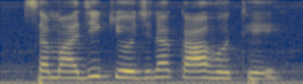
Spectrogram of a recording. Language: Chhattisgarhi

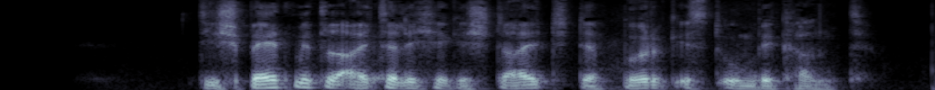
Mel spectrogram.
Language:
German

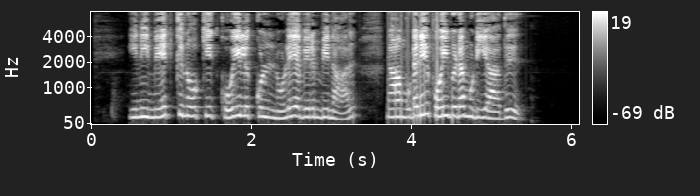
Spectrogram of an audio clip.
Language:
Tamil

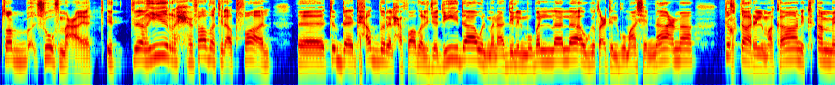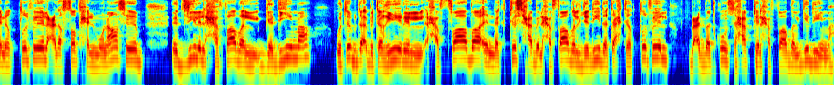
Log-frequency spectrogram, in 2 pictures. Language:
Omani Arabic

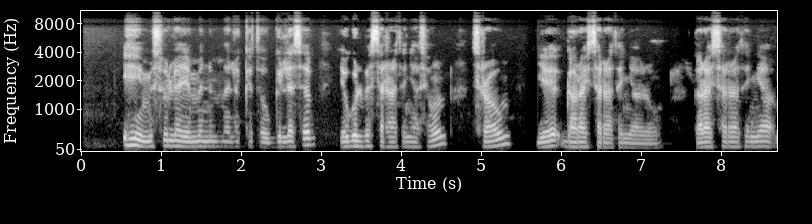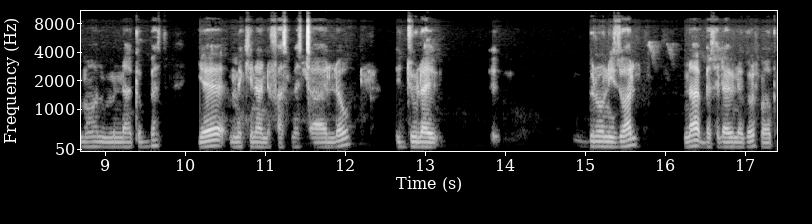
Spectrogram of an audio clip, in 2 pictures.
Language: Amharic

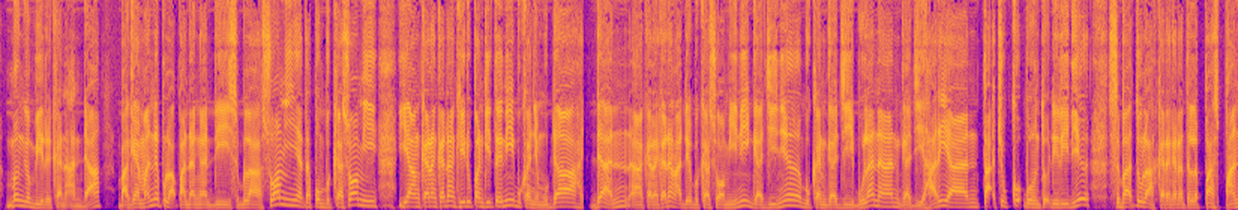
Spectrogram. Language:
Malay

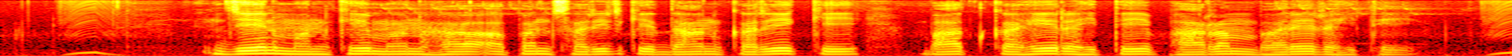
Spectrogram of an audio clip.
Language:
Chhattisgarhi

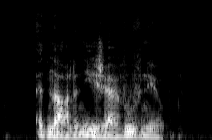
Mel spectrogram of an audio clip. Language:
Kabyle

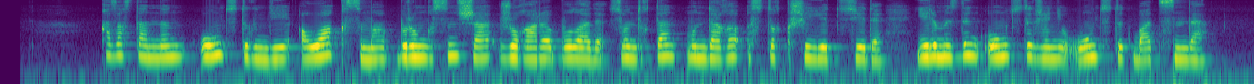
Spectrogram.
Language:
Kazakh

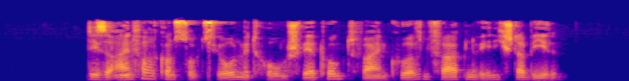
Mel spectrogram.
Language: German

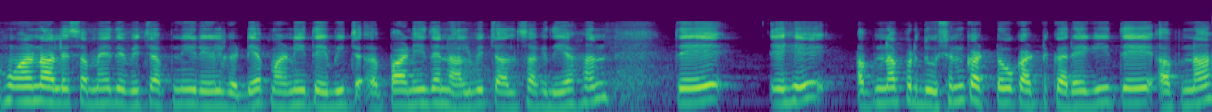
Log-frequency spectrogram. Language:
Punjabi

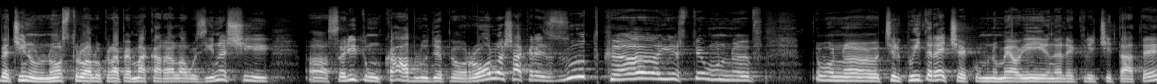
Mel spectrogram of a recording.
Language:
Romanian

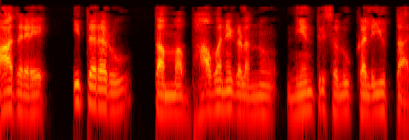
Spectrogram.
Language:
Kannada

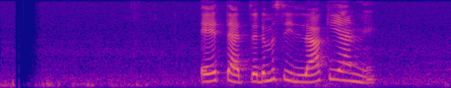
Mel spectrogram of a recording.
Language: Sinhala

